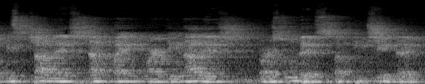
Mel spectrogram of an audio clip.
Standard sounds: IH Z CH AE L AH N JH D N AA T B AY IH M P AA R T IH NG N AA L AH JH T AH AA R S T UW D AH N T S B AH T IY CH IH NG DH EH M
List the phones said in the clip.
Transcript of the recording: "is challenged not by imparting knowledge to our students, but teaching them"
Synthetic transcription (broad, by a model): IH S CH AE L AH JH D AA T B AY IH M AA R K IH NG N AA L AH JH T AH AA R S T UW D AH N T S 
